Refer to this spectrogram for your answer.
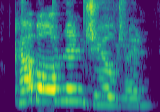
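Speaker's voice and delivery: put-on loud frog calling the children; loud, croaking call; croaky frog call. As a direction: croak it out to the tadpoles. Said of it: "he croaked".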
